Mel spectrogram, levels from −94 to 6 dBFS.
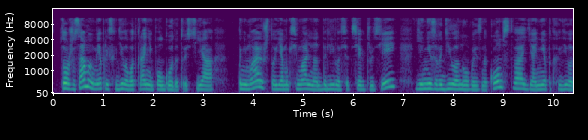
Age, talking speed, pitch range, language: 20-39, 160 wpm, 185-225 Hz, Russian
